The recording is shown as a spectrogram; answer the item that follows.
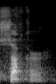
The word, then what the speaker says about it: succor: That's the way you pronounce that word, succor. To succor them that are tempted.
